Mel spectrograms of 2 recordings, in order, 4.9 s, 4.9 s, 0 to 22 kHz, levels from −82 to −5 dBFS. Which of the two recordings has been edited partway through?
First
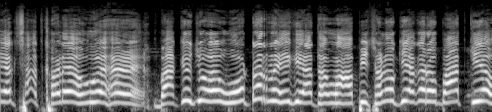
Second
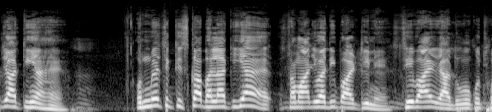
first; 2 cuts; at 1.4 s, 3.5 s

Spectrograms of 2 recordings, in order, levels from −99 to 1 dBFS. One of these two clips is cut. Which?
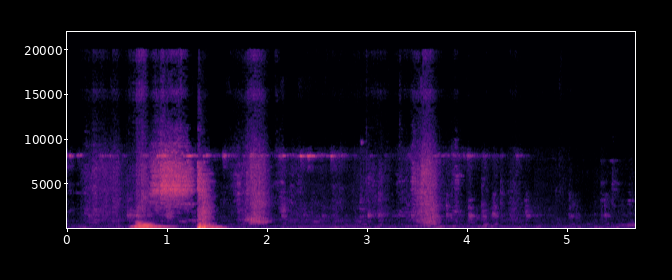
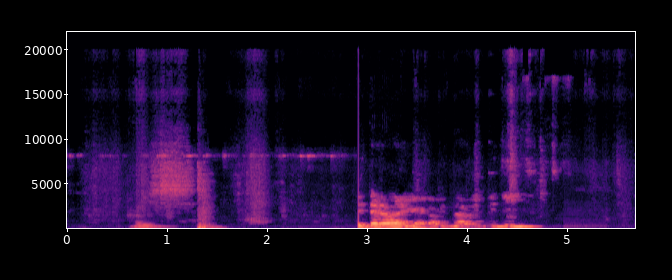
second; 1 cut; at 2.9 s

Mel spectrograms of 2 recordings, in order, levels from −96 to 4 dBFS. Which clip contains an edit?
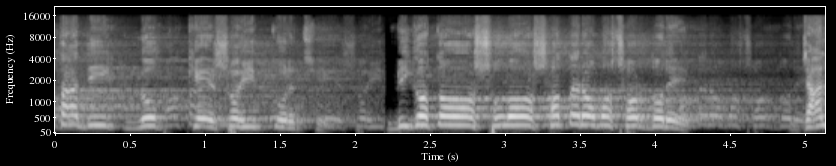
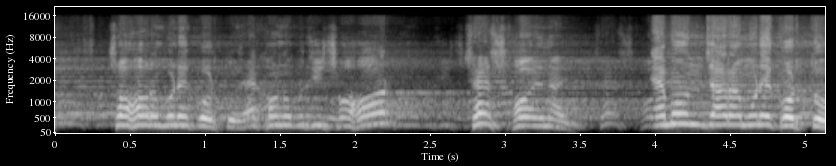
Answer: first; 1 cut; at 2.1 s

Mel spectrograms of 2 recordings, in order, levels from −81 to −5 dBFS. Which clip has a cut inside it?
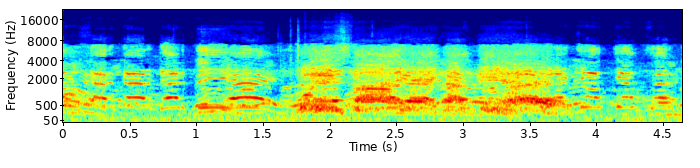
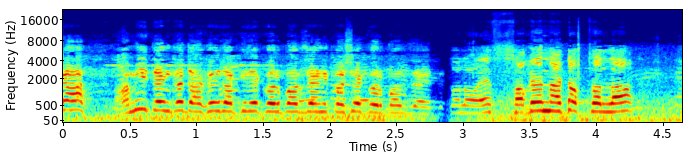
second; 1 cut; at 3.0 s

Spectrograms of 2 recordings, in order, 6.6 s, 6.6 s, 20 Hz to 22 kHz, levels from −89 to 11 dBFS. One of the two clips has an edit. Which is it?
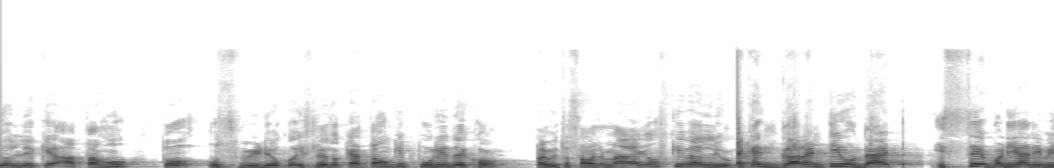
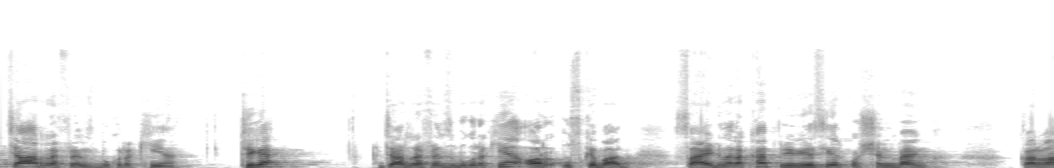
first; 1 cut; at 4.6 s

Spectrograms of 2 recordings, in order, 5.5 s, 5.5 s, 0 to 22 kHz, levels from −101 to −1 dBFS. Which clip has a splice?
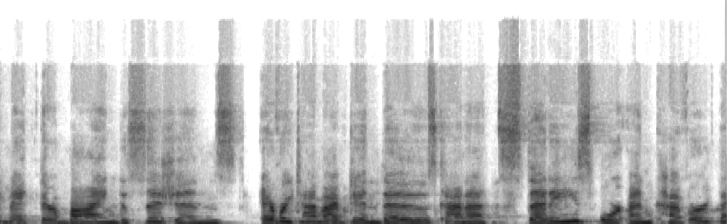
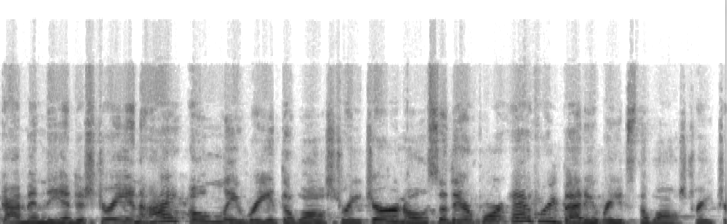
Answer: first; 2 cuts; at 1.7 s, 3.8 s

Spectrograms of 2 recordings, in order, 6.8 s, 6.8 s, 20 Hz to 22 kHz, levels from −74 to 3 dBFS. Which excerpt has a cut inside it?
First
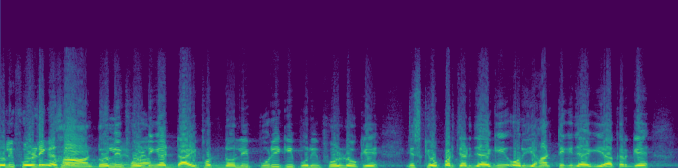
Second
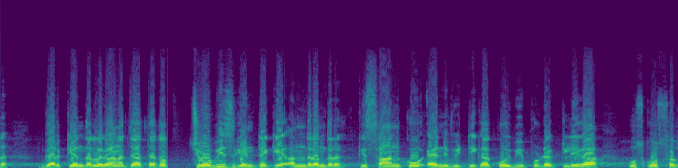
second; 1 cut; at 1.7 s

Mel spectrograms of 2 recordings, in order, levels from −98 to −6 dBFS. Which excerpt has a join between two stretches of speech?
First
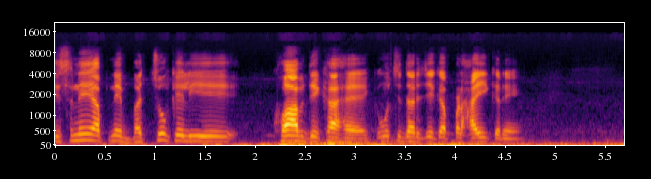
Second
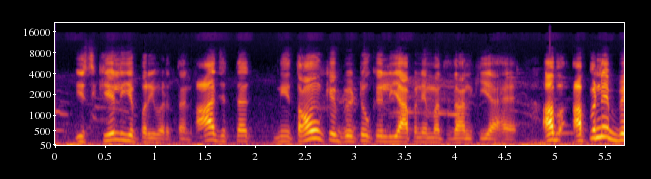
second; 1 cut; at 1.3 s

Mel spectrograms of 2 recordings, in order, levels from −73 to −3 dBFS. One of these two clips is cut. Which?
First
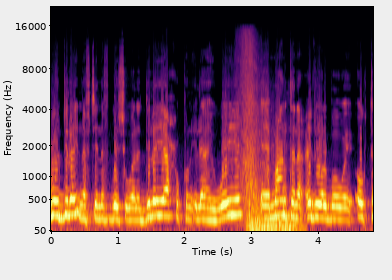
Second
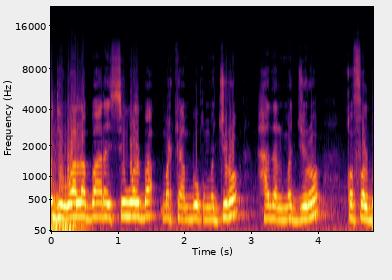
first; 1 cut; at 3.0 s

